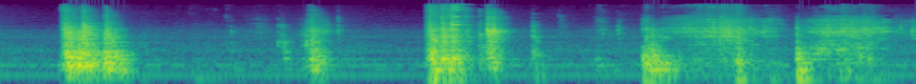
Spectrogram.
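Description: Pinball machine being opened: its metal lockdown bar is set down with sharp knocks about half a second and three seconds in, then the playfield glass slides out of its channel with a long rubbing scrape for the last two seconds.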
